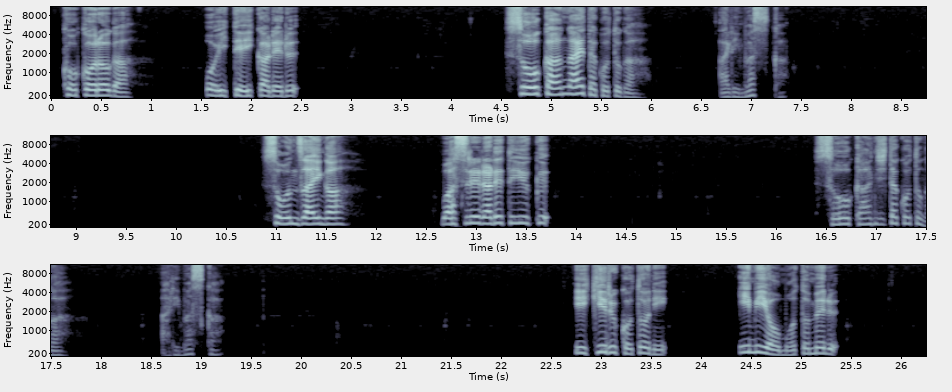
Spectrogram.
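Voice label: sample narration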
